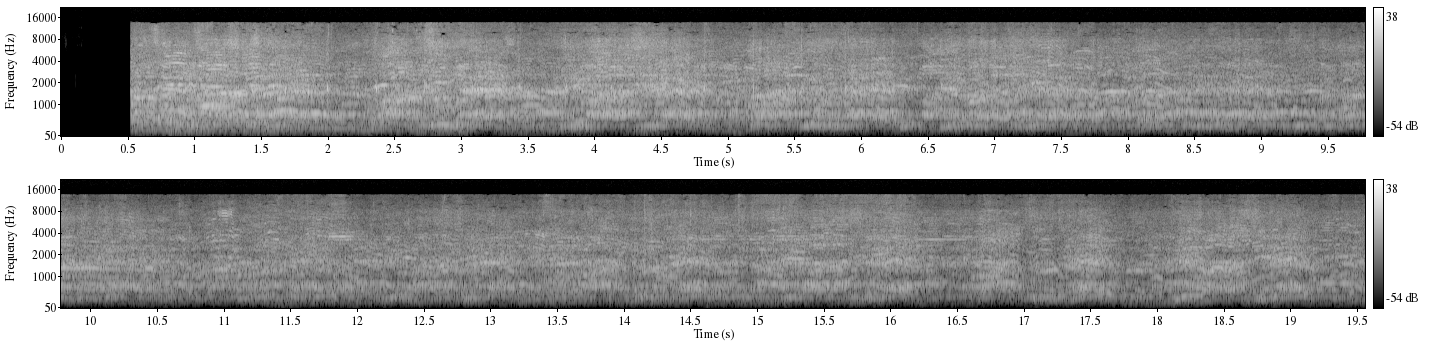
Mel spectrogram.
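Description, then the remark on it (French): A dense crowd of Algerians shouts and clamors continuously around French President Emmanuel Macron during his visit to Algeria, many voices overlapping loudly, with heckling calls rising above the steady roar throughout. “Regardez cette séquence d'Emmanuel Macron dans la foule avec les Algériens, un petit peu chahuté le chef de l'État français.”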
